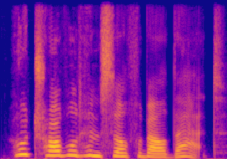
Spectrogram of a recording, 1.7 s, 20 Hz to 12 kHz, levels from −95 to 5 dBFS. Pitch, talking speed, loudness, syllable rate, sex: 290 Hz, 175 wpm, -16 LUFS, 4.8 syllables/s, female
